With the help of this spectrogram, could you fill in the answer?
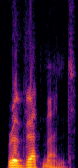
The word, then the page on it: revetment: American English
